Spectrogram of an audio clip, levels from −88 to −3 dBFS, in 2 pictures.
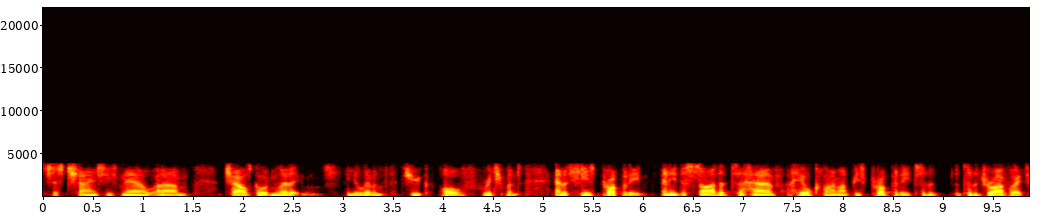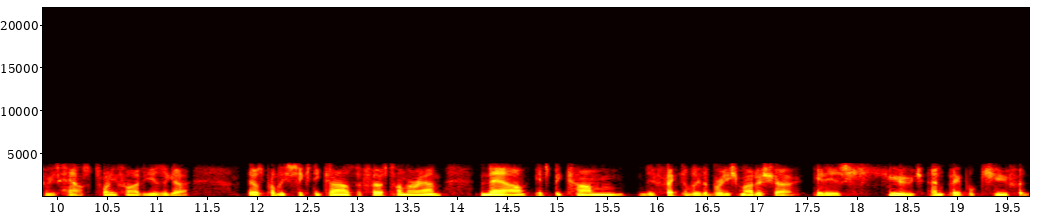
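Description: From start to finish the speech carries AMR narrowband mobile codec damage, and it is heavy. The band is squeezed to roughly 150 Hz to 3.6 kHz, with nothing above 3.7 kHz. The voice sounds buzzy and synthetic, as if rebuilt from a sparse vocal-tract model, which fits AMR-NB's lowest mode of about 4.75 kbps. A plain low-pass filter would only dull the sound, but here the timbre itself is coarsened.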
